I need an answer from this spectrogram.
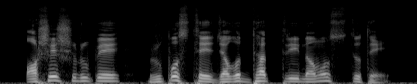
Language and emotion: Bengali, neutral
